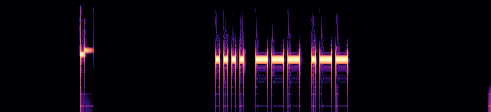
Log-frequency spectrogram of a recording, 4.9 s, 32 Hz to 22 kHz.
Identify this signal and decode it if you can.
Morse code, heard as a keyed tone, about 30 wpm, 700 Hz. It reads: HOW
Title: Top 100 Words 30wpm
